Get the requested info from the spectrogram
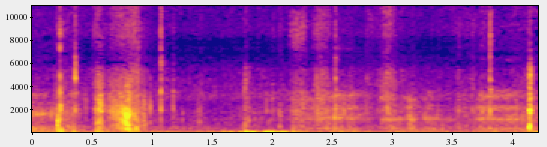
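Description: Footsteps of a person walking on a grassy dirt path, soft irregular steps over a faint low rumble.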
